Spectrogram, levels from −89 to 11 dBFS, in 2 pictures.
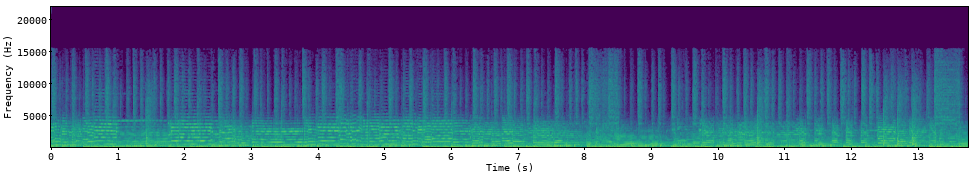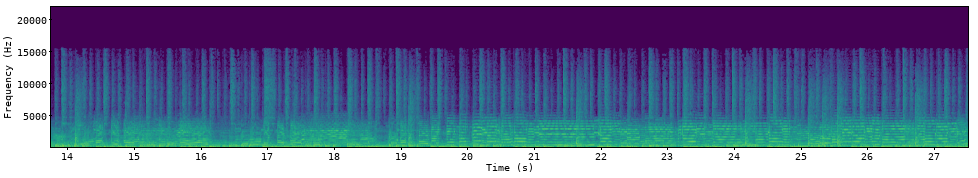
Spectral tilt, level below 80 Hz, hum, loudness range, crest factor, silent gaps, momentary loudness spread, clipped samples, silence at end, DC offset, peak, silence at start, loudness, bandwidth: -5.5 dB/octave; -24 dBFS; none; 2 LU; 12 dB; none; 3 LU; under 0.1%; 0 s; under 0.1%; -4 dBFS; 0 s; -17 LUFS; 15.5 kHz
